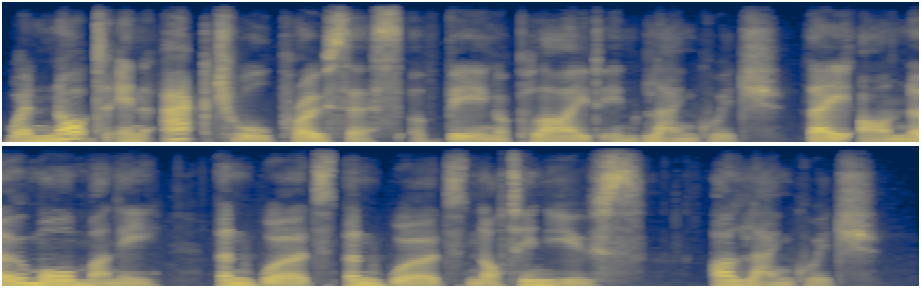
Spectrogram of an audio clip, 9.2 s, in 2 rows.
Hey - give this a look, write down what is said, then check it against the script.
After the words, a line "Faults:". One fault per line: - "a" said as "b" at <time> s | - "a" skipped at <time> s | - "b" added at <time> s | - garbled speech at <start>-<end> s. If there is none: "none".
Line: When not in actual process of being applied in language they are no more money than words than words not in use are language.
When not in actual process of being applied in language they are no more money than words than words not in use are language.
Faults:
none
